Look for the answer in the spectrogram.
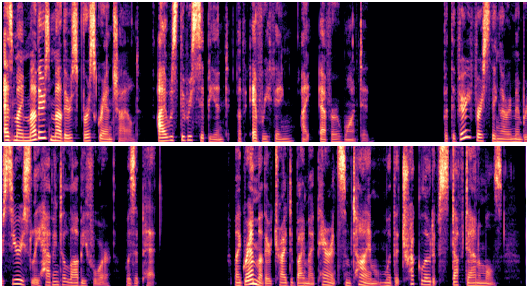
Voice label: BIRDIE VOX no static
